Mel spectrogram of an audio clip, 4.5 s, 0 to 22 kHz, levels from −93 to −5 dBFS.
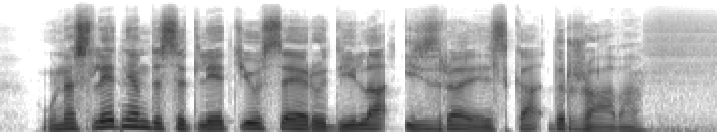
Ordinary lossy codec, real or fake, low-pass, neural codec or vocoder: none; real; 19.8 kHz; none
